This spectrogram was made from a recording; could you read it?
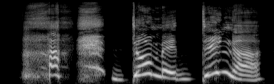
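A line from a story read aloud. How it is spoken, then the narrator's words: Loud indignant speech. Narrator (German): fing Alice entrüstet ganz laut an zu sprechen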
